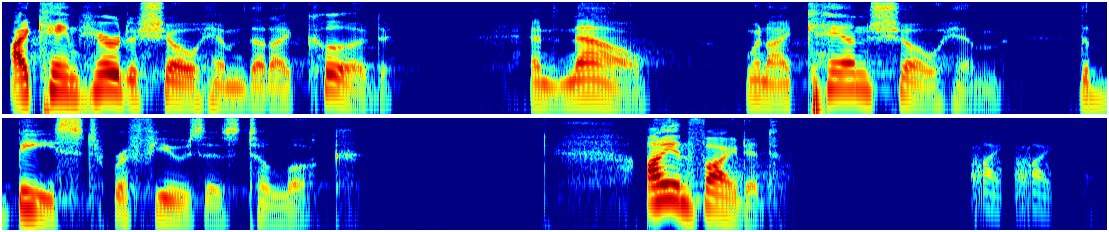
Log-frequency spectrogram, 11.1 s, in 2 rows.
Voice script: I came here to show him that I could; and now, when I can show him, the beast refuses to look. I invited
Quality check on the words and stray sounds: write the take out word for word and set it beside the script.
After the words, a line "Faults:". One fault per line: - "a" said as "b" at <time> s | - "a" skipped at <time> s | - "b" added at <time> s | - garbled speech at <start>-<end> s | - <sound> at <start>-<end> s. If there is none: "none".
I came here to show him that I could; and now, when I can show him, the beast refuses to look. I invited
Faults:
- laugh at 10.4-10.8 s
